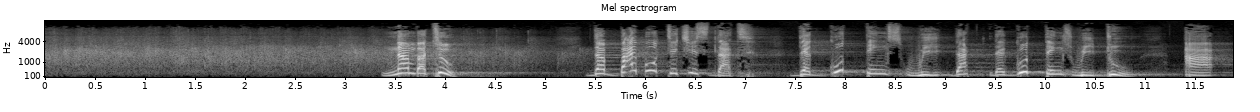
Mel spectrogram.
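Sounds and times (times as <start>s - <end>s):
crowd clapping: 0.0s - 5.6s
speech: 3.4s - 4.2s, 5.4s - 11.8s.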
